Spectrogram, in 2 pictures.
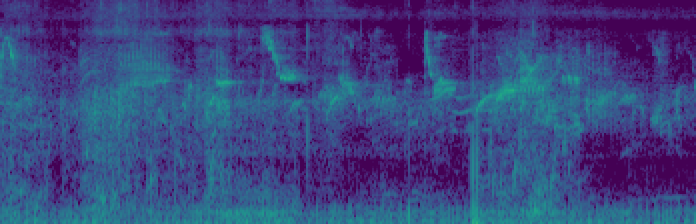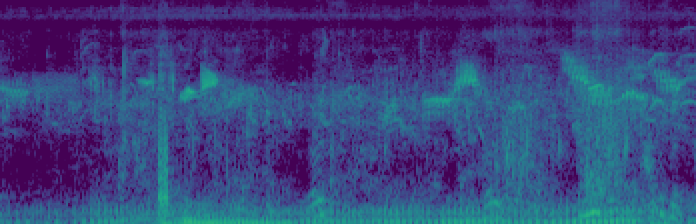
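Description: Wild birds calling: many short, high chirps and whistles from several birds, overlapping and irregular. Beneath them runs a low rumble that swells in the second half.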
